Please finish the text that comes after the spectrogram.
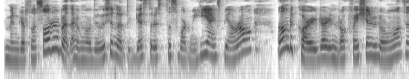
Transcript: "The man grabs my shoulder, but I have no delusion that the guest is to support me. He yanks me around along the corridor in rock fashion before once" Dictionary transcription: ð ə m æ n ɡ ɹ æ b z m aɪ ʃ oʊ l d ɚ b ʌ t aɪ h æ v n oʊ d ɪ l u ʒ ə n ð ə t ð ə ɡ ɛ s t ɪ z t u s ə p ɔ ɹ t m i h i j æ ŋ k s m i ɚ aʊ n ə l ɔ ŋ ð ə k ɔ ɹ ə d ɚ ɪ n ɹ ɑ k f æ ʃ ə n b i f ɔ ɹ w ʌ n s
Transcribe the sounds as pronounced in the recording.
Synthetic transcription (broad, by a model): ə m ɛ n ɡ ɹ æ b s m aɪ s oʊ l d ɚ b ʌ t aɪ h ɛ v n oʊ d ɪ l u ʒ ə n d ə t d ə ɡ ɛ s t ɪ s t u s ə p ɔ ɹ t m i h i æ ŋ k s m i ɚ aʊ n ə l ɔ ŋ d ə k ɔ ɹ ə d ɚ ɪ n ɹ ɑ k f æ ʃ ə n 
